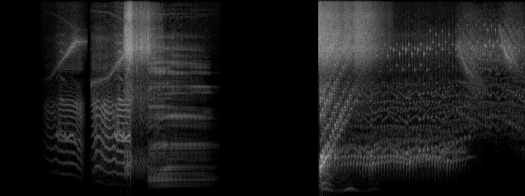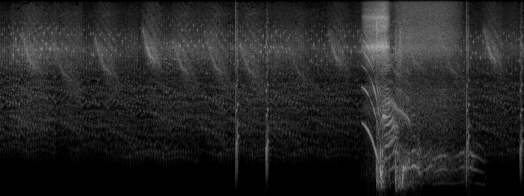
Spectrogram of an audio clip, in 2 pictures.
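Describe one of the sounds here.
Playful cartoon sound effects chime and whoosh.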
